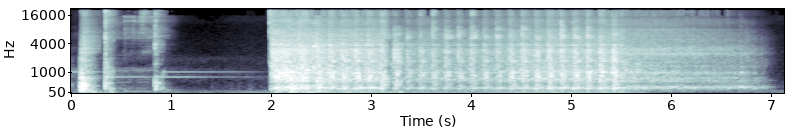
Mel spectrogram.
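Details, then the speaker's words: 1989 Dodge Daytona 2.2 converted TBI to turbo, first start attempt: after a few clicks the starter spins the engine steadily at four beats a second but it never fires; spark present, distributor installed 180 degrees out. "Distributor was on backwards, so change that."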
